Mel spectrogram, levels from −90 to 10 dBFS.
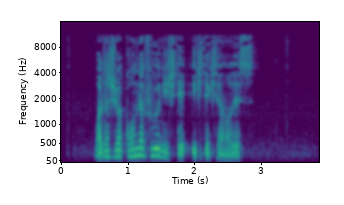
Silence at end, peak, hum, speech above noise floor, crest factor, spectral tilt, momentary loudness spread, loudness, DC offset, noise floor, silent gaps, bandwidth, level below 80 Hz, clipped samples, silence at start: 1 s; -10 dBFS; none; 39 dB; 20 dB; -4.5 dB/octave; 7 LU; -28 LUFS; under 0.1%; -67 dBFS; none; 11.5 kHz; -74 dBFS; under 0.1%; 0.5 s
